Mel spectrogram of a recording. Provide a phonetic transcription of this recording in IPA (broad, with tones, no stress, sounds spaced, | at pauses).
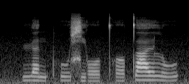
ɥ ɛ˥˩ n pʰ u˥ ɕ j o˧˥ ʊ̯ t̪ʰ ɤ˧˥ t̪ a˥ ɪ̯ l u˧˥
